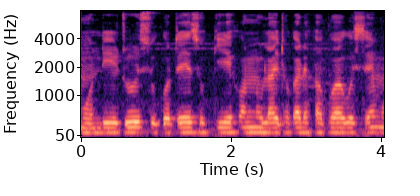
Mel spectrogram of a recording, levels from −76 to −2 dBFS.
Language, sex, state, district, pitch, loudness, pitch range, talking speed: Assamese, male, Assam, Sonitpur, 115 Hz, -17 LUFS, 115-120 Hz, 150 wpm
